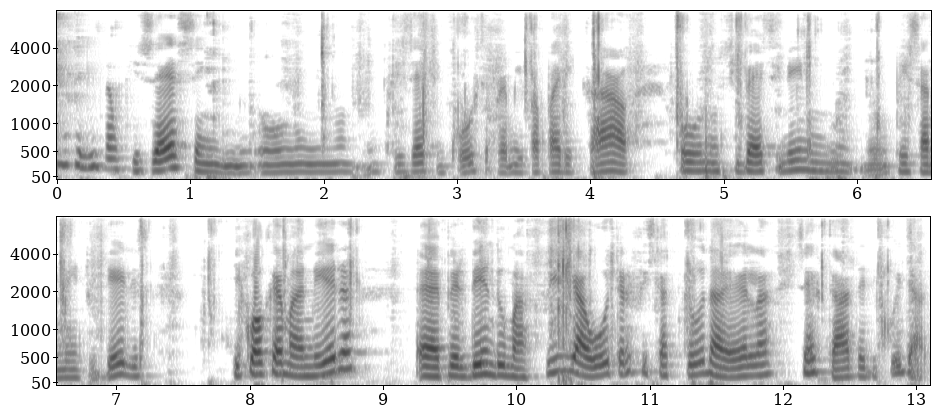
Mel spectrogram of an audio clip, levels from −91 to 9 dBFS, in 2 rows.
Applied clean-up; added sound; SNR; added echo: classical method log-MMSE.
